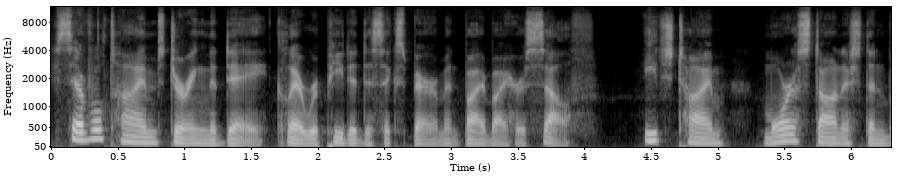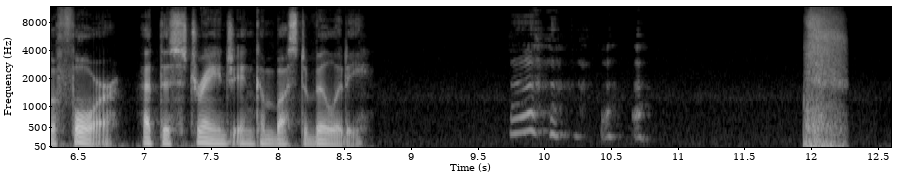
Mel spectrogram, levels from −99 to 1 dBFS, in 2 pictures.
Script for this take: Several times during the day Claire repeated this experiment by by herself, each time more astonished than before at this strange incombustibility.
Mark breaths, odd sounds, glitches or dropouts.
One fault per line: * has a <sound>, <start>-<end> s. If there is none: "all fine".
* has a laugh, 9.7-10.8 s
* has a breath, 11.9-12.3 s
